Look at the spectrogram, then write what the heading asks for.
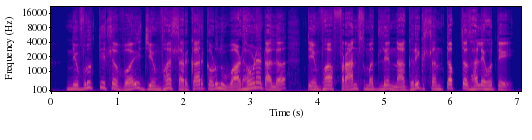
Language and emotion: Marathi, angry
